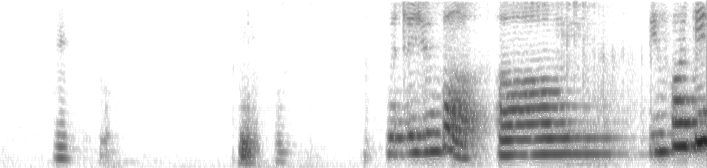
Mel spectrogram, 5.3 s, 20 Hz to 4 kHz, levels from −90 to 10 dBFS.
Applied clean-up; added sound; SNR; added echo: neural mask model DeepFilterNet 3.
